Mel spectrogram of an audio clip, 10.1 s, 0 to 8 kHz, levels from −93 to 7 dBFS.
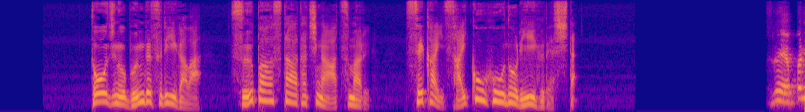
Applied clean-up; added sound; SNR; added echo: none; none; none; none.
